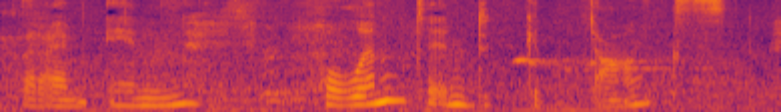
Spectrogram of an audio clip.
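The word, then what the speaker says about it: Gdańsk: I'm in Poland and guns which I thought the G was silent and the g is not silent so it's ginks gin Poland and it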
